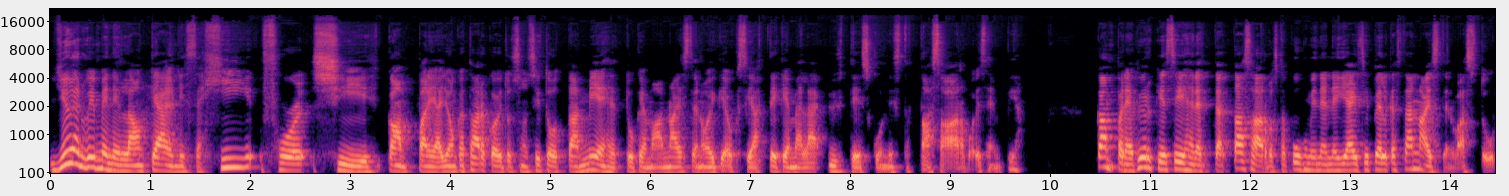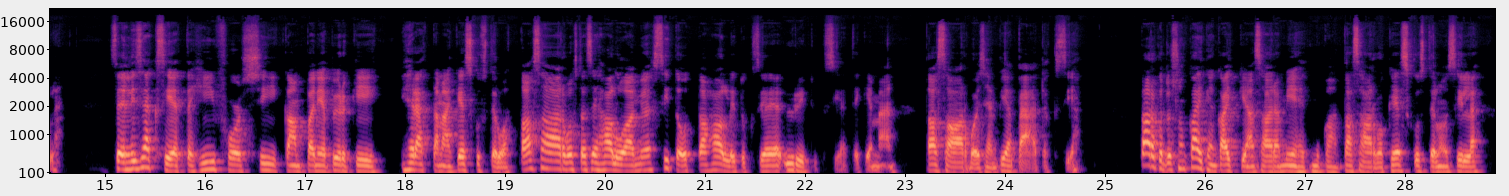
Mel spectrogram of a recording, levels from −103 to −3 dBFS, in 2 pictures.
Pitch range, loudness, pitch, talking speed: 130-180 Hz, -27 LUFS, 150 Hz, 120 wpm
